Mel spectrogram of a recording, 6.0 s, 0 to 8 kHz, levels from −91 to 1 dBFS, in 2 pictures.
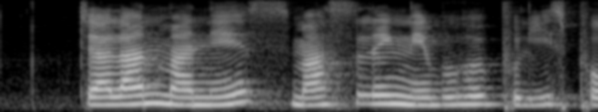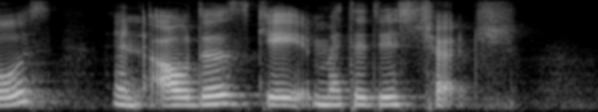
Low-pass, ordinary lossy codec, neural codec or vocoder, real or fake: none; none; none; real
